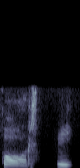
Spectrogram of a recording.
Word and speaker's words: Farsi: We call it Parsi. But because Arab people that can't pronounce P, they call it Farsi.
